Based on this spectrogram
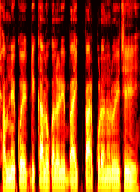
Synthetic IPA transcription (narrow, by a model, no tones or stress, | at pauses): ʃamnekoek̚ʈikalokalaɽibajk̚paɾkːoɽanoɾɔet͡ʃʰe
